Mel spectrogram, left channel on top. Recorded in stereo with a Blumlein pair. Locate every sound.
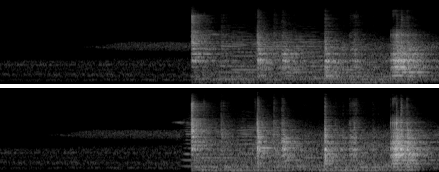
1.9 s scissors: 25° right, 0.9 m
